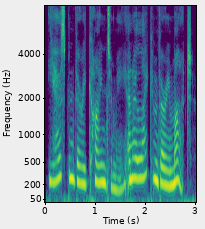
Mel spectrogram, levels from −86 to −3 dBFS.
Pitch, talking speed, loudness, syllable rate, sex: 225 Hz, 260 wpm, -15 LUFS, 5.3 syllables/s, female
